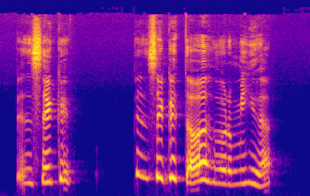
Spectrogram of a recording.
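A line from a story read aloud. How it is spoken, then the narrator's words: Sobbing. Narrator (Spanish): sollozó Beth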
